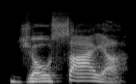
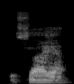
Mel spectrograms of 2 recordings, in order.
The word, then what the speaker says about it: Josiah: get over the years you'll get used to where the emphasis is whether it's Josiah or josia okay but even if you said josia people would say oh wow you know that's that's way better than just skipping it yeah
